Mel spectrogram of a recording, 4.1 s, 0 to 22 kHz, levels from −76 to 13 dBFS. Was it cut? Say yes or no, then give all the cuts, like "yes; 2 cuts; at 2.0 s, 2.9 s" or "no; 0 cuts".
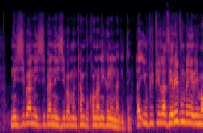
yes; 1 cut; at 2.5 s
